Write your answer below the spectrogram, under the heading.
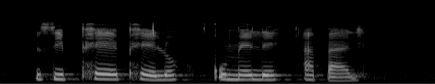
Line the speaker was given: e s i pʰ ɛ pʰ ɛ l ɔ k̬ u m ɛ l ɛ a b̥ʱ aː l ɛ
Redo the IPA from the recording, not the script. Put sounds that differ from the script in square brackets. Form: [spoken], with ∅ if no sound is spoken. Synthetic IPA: [i] s i pʰ ɛ pʰ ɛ l ɔ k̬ u m ɛ l ɛ a b̥ʱ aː l ɛ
